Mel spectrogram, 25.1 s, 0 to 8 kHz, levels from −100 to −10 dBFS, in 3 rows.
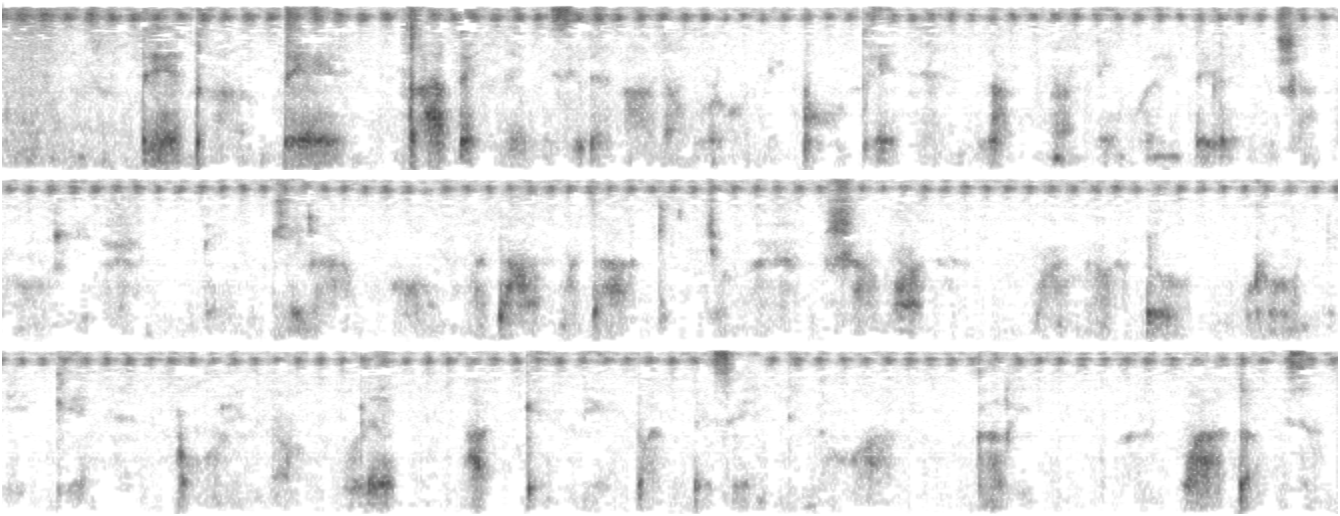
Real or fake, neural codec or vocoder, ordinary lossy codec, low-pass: fake; codec, 16 kHz, 4 kbps, FreqCodec, smaller model; MP3, 32 kbps; 7.2 kHz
